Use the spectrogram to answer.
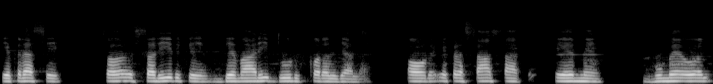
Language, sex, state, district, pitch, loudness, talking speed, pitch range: Bhojpuri, male, Bihar, Saran, 150 Hz, -18 LUFS, 110 wpm, 140-150 Hz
